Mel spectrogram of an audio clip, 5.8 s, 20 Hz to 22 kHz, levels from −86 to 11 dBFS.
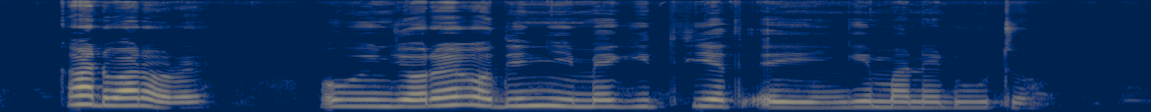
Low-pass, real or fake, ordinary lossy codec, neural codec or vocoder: none; real; none; none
